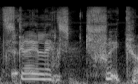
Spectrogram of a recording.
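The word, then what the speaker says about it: Scalextric: I was a bit worried about the pronunciation of Scalex. Well, is it Scalex trick, I think, isn't it? – Yeah. – And you made a common error. A lot of people put X at the end.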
